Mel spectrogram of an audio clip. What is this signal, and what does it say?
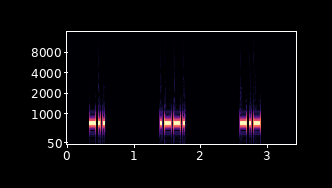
Morse code, heard as a keyed tone, about 36 wpm, spaced as for 10 wpm, 700 Hz. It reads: DPK
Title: USA Call Signs - 6 Characters - 8x Character Spacing - 35wpm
